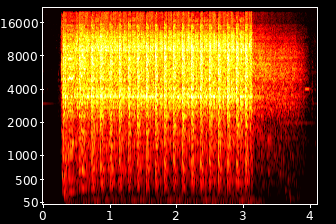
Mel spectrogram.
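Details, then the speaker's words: Subaru WRX STI sitting since last fall, cranked with ignition fuse pulled to circulate oil before first start: starter turns the engine at a steady even chug, about four beats a second, no firing, then winds down; normal. "But all it is really pulling the ignition fuse and turning the car over a little bit so that we get oil moving around the car before we actually go ahead and fire it up."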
